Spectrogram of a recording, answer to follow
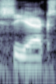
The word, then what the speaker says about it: seax: it asked me pronounced Sachs I think I think the Old Norse pronunciation is sex in the anglo-saxon our Old English pronunciation is actually C X so either way you say it's fine there anyway nice-looking knife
